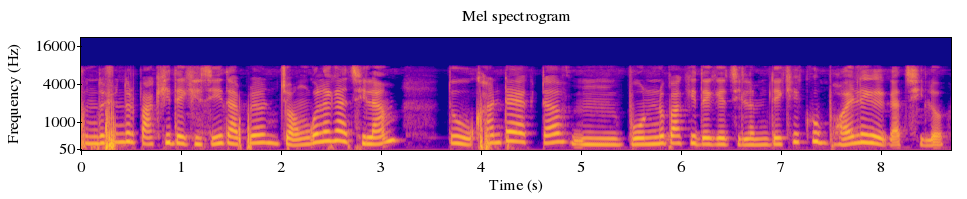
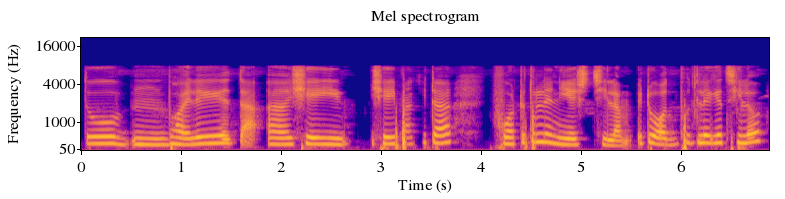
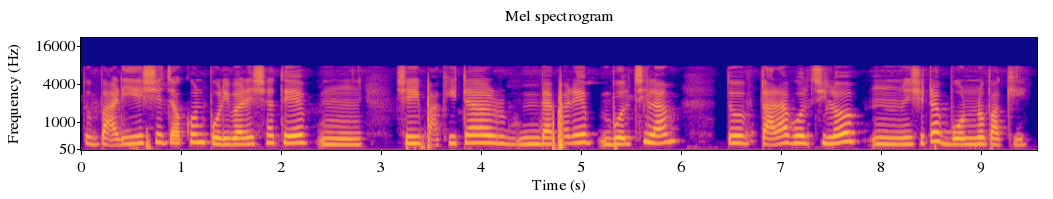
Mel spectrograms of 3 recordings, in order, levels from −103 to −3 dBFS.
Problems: constant background noise, background conversations at intervals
